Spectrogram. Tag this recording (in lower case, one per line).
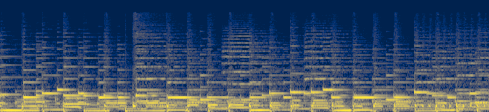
music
